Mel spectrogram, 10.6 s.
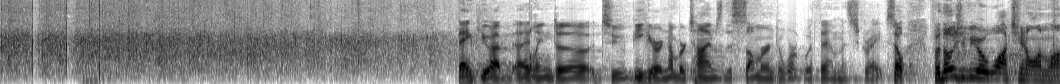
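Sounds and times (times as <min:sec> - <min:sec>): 
round of applause: 0:00.0 - 0:04.8
speech: 0:04.6 - 0:10.6.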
